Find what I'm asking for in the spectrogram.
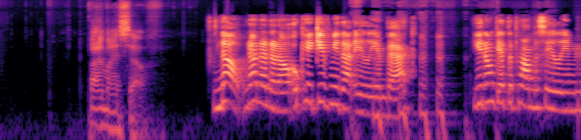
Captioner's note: laughs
